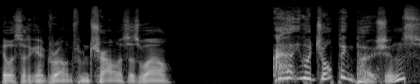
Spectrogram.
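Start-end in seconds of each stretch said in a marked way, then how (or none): 2.7-4.2 very high, swooping, bewildered lilt. Hearing a classmate grumble about potions class, someone responds, confused. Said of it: "Poppy said confusedly".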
